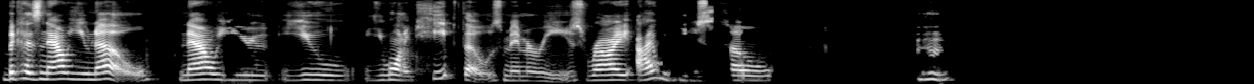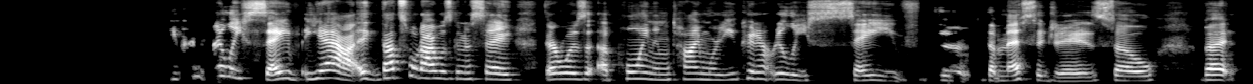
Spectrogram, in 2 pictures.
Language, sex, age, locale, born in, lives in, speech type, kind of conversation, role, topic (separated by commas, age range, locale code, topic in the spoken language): English, female, 30-34, en-US, United States, United States, conversation, unstructured, none, Would you rather have a day of absolute freedom or a day of absolute comfort?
